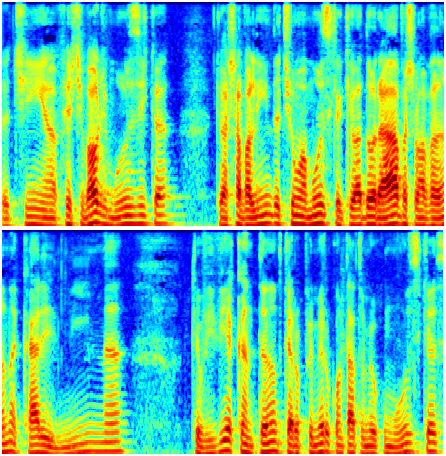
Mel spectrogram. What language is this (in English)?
Portuguese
